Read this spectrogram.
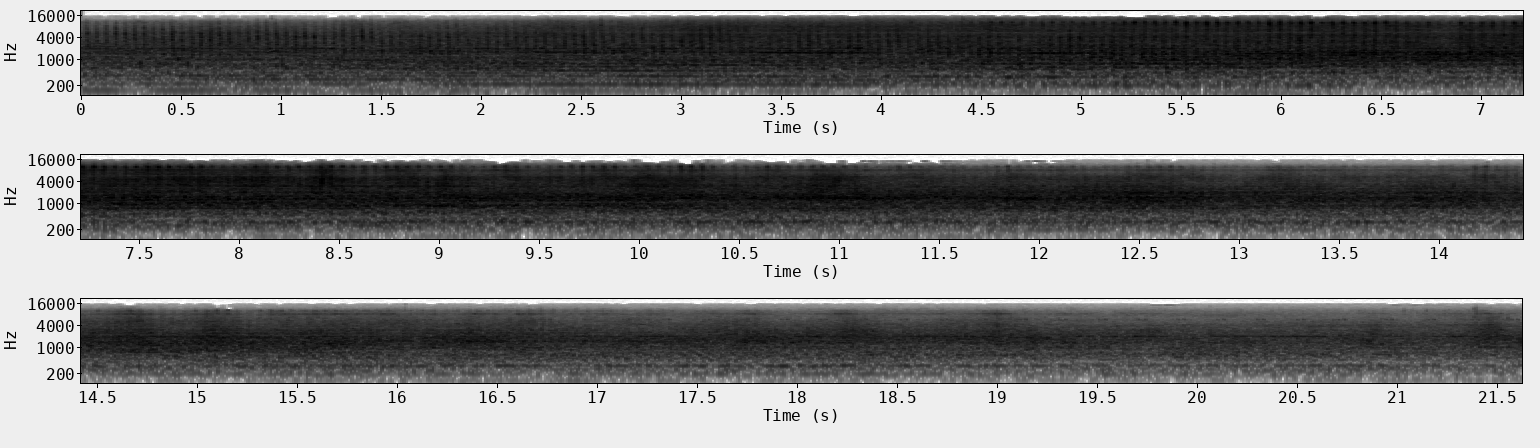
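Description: Sirens wail from emergency vehicles on a street below.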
